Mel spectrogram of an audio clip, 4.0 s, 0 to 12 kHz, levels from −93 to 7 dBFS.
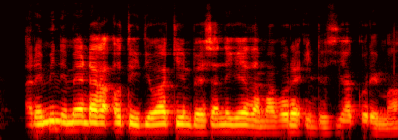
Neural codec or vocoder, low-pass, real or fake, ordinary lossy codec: none; none; real; none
